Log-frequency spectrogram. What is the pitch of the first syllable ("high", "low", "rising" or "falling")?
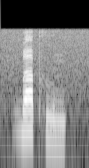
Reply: high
